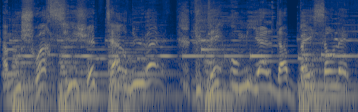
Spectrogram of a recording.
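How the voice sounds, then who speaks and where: A man's voice: high voice, expressive, unhurried. A man playing a self-pitying, melodramatic trickster creature who feigns illness in a French cartoon dub, often breaking into song. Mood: demanding, showy. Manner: flamboyant, wheedling, melodramatic. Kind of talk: French animated series dub with singing. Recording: music behind the voice.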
